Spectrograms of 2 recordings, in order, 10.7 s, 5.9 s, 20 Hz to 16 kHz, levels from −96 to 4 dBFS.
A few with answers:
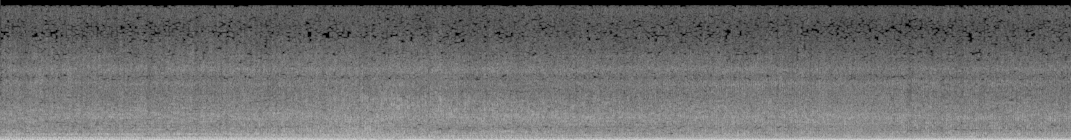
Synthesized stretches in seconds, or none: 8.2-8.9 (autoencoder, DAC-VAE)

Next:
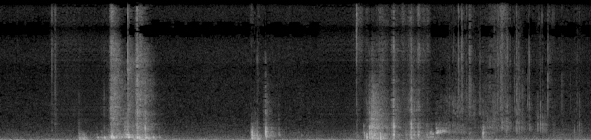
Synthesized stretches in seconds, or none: 0.5-1.2 (autoencoder, DAC-VAE); 3.2-4.3

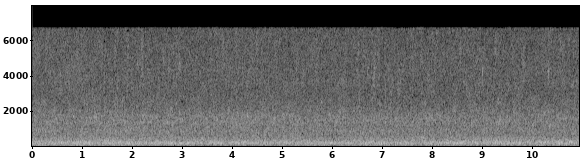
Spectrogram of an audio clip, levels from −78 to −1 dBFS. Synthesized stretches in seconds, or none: 0.0-1.4 (autoencoder, DAC-VAE); 2.3-6.5; 9.6-10.9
